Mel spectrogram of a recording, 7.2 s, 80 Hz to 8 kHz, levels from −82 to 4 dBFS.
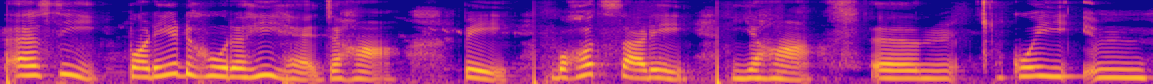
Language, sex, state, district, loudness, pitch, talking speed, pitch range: Hindi, female, Bihar, West Champaran, -14 LUFS, 245 Hz, 110 wpm, 225-290 Hz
